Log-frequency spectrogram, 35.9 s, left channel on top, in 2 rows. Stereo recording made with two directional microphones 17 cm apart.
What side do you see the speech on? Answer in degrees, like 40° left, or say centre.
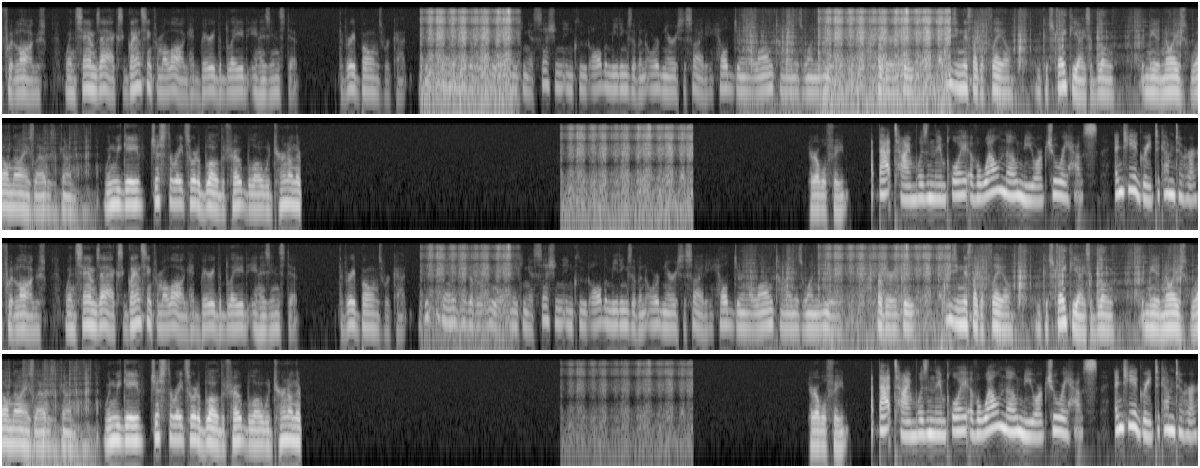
20° right.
